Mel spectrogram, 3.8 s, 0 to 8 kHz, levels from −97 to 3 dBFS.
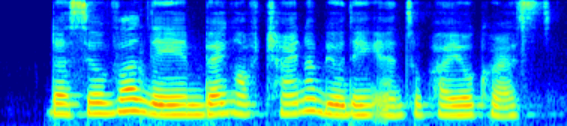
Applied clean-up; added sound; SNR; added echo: neural separator model SepFormer DNS4.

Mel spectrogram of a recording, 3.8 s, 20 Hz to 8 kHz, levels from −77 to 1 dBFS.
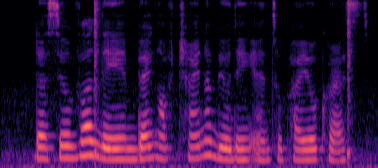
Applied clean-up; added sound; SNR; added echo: none; Hi-hat; 11 dB; none.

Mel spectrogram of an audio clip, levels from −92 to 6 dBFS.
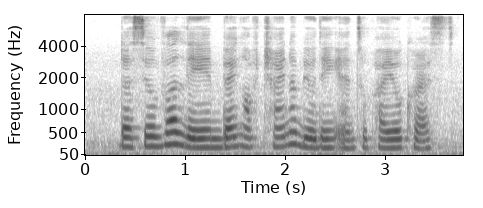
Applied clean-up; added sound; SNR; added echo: none; none; none; none.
